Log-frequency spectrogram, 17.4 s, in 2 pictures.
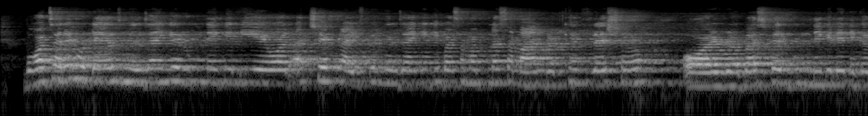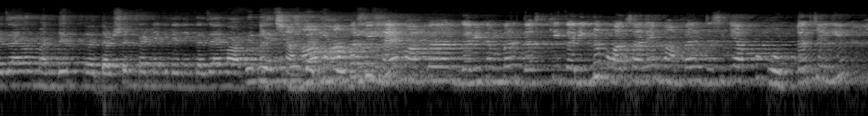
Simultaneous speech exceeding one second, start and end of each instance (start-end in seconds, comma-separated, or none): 11.3-12.6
